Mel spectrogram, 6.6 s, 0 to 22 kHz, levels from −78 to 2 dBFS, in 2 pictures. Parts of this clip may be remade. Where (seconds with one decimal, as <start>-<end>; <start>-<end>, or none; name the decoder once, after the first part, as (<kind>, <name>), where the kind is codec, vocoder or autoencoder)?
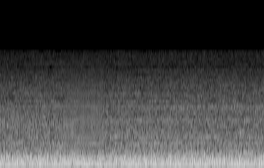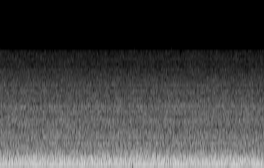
0.8-1.3 (vocoder, Vocos)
